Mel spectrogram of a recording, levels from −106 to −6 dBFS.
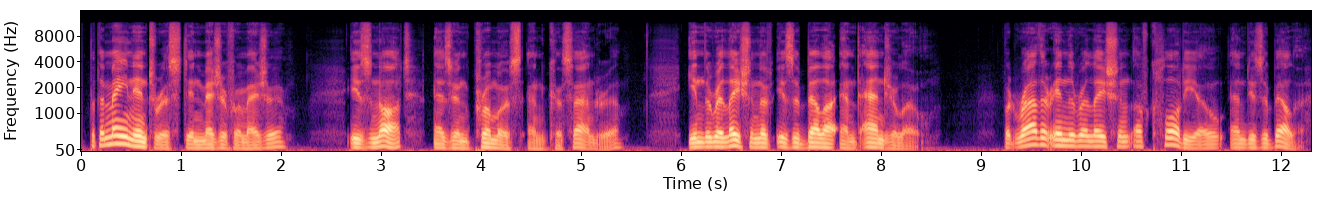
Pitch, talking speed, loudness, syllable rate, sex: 110 Hz, 150 wpm, -18 LUFS, 5.6 syllables/s, male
